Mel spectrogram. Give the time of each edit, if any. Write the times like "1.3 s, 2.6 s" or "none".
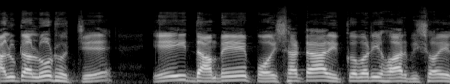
none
